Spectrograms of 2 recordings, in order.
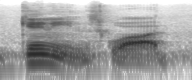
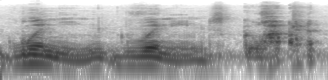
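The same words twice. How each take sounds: First: Said in the usual way. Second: "Gwinin" with a stray w after the G; mispronounced Genin. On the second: Real, not acted. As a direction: trip over Genin, saying "Gwinin". Stumbles on word, then corrects it.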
